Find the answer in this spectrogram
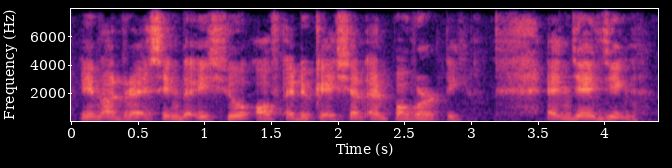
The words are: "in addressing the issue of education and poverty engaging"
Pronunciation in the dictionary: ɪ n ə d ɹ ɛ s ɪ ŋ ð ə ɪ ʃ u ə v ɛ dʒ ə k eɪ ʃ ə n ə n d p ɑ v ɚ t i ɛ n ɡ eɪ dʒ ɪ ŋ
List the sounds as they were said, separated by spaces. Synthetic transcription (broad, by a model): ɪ n ə d ɹ ɛ s ɪ ŋ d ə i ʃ u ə f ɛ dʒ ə k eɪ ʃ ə n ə n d p ɑ v ɚ t i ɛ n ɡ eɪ dʒ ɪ ŋ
